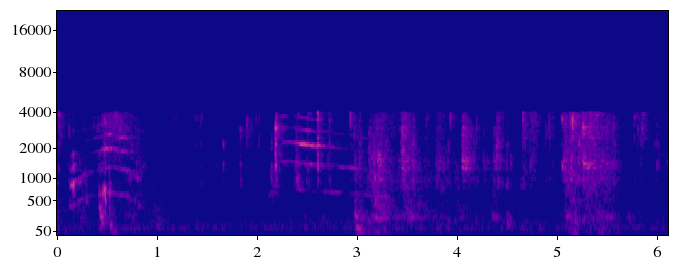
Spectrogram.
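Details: Two female kittens about three and a half months old, rescued from a sweltering attic in Japan, being affectionate; short high meows, some sliding downward, among clicking and rustling noises in a small room.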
